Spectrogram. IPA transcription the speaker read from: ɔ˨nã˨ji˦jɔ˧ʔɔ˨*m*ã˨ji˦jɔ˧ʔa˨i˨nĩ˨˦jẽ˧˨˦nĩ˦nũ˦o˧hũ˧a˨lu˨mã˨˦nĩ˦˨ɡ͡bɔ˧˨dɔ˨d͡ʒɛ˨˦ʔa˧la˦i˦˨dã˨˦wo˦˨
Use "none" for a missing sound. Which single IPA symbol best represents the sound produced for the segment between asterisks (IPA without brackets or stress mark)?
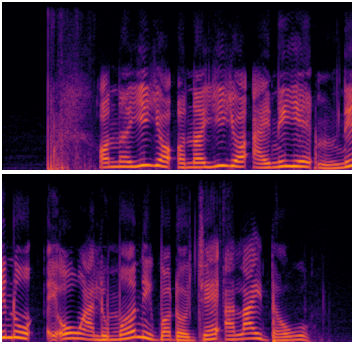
n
